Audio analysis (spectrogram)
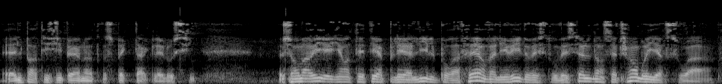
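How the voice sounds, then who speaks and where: An actor playing a middle-aged count and bereaved husband, hesitant, formal and courteous, in an old radio mystery. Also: male voice, lowish voice, sing-song, fast talker, a little hiss or hum. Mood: earnest recounting. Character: count, grieving husband, writer, polite suspect being questioned. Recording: dull vintage radio drama recording.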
